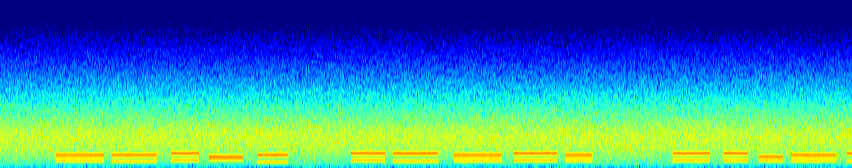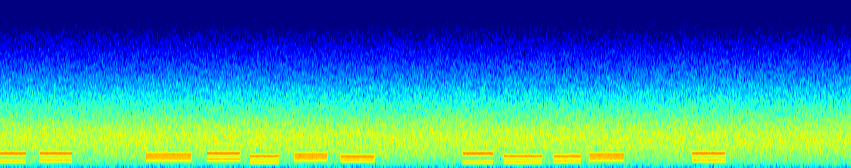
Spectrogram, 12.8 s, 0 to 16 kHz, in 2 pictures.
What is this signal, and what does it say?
DTMF, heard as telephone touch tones, dialled by hand, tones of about 270 ms, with phone line noise. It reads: 859*2 96898 997869 0#107 3140 9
